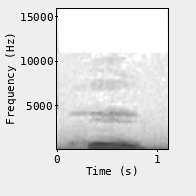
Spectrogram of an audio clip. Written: hu4

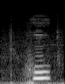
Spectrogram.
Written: hu5

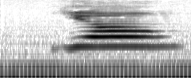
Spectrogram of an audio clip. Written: yang1

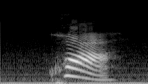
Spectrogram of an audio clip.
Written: kua4

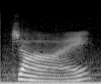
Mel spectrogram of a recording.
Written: zhai3

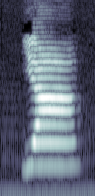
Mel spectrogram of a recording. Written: ya1

